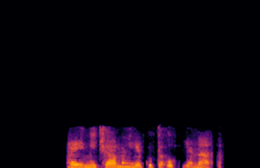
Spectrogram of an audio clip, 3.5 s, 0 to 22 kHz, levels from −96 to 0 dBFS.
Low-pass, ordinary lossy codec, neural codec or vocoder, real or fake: 5.4 kHz; AAC, 24 kbps; codec, 44.1 kHz, 3.4 kbps, Pupu-Codec; fake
